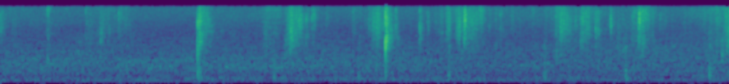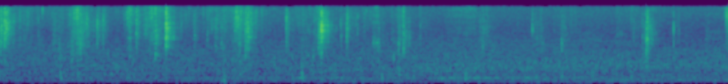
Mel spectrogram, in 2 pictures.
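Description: Footsteps of a person walking on a concrete path: a series of light, irregular clicks over a steady background hiss.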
